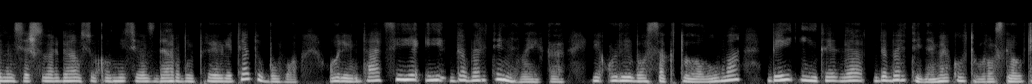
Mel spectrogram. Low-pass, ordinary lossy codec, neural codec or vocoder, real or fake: 7.2 kHz; Opus, 64 kbps; codec, 16 kHz, 1 kbps, FreqCodec, smaller model; fake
